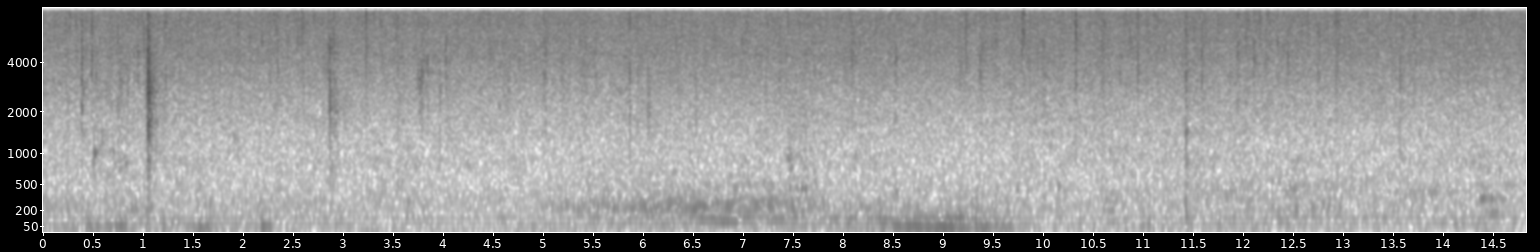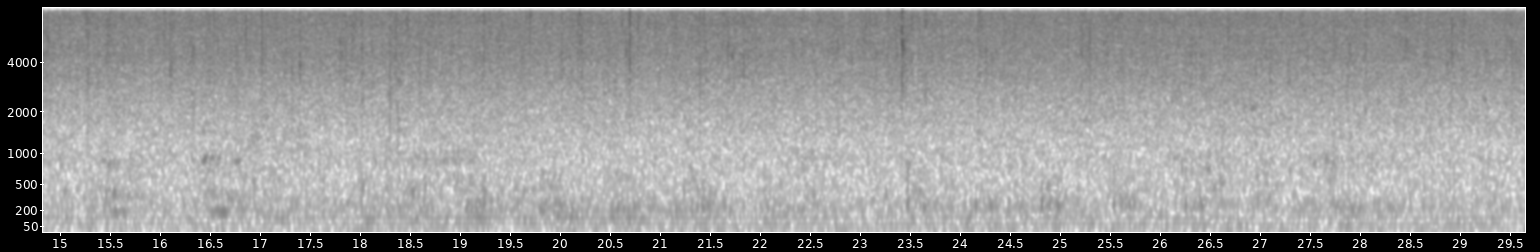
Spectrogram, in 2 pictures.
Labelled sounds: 16.4	16.6	humpback whale, 0.78 to 1.0 kHz

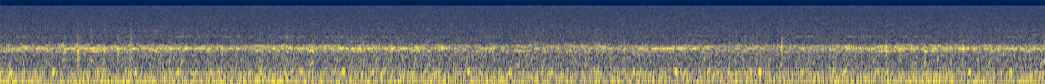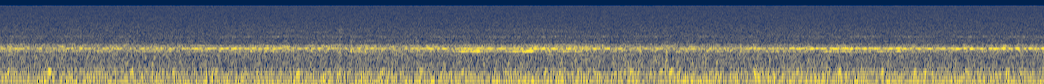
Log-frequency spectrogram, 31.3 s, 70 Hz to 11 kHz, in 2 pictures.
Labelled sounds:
2.6	2.9	vessel noise, 1.15 to 1.25 kHz

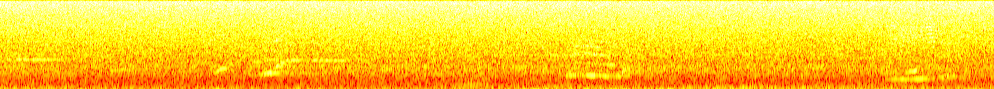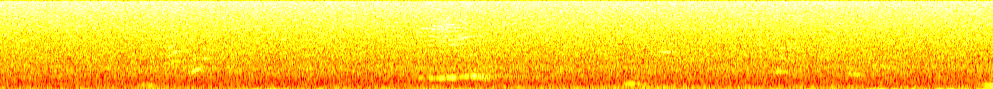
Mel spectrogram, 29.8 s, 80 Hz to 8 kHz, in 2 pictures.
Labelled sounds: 4.1	4.5	humpback whale, 0.80 to 1.2 kHz
8.7	9.2	humpback whale, 0.80 to 1.9 kHz
17.8	18.1	humpback whale, 1.0 to 1.2 kHz
21.2	21.5	humpback whale, 3.2 to 3.4 kHz
21.8	22.1	humpback whale, 2.4 to 2.6 kHz
24.8	25.0	humpback whale, 1.4 to 1.5 kHz

